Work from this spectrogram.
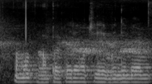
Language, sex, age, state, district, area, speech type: Odia, male, 45-60, Odisha, Ganjam, urban, spontaneous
